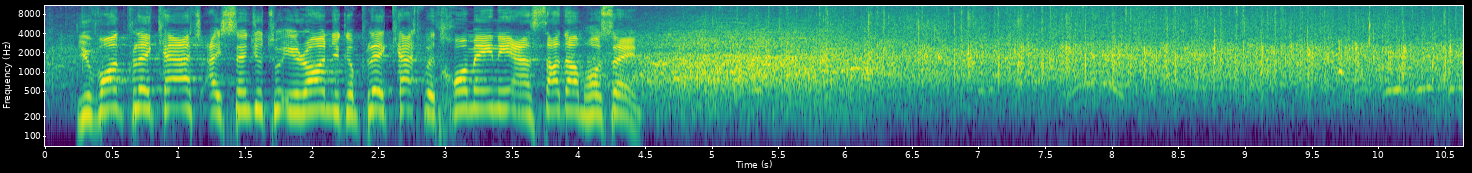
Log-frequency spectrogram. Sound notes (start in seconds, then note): 4.4 audience applauds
